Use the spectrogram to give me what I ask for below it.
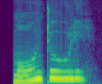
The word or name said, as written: morgenduelig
